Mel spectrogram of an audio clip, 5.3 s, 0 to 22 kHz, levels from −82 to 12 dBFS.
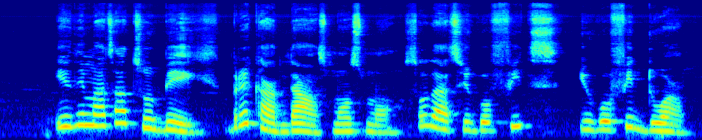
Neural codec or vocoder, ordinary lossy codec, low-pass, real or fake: none; none; none; real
